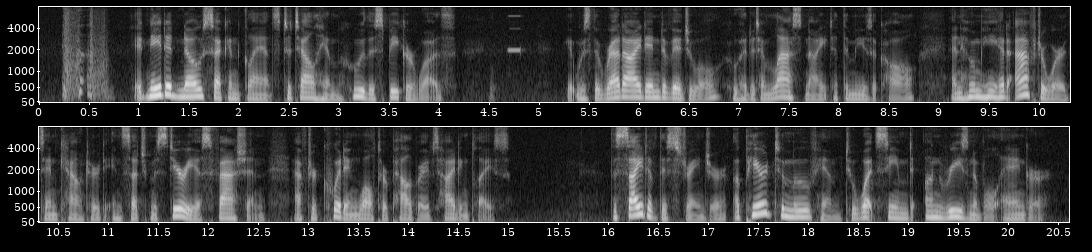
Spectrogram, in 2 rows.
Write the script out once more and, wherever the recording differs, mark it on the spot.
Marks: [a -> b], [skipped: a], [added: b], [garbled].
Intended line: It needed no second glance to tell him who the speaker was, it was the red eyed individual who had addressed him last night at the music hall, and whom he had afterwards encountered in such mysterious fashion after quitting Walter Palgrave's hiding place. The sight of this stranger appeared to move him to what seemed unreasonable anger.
It needed no second glance to tell him who the speaker was, it was the red eyed individual who had [skipped: addressed] him last night at the music hall, and whom he had afterwards encountered in such mysterious fashion after quitting Walter Palgrave's hiding place. The sight of this stranger appeared to move him to what seemed unreasonable anger.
